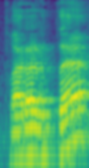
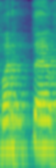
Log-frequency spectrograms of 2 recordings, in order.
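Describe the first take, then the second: First: The two r sounds are split apart. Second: The two r sounds merge into one. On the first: The speaker calls it right. "உடைச்சு போடணும்" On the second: The speaker calls it wrong. "அப்படி சொல்லிடக்கூடாது"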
